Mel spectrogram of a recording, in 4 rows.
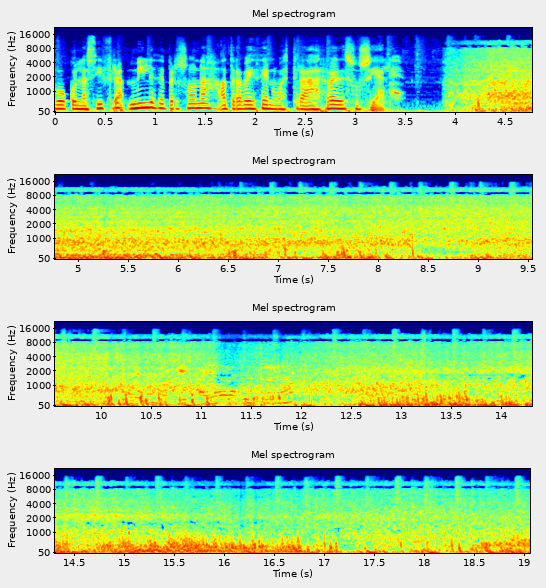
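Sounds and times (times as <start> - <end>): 
speech: 0.0 - 4.3
water rushing down a ravine: 3.9 - 19.0.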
